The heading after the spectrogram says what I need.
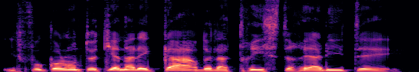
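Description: A man's voice: mid-range voice, fairly even intonation, moderate pace, darkish tone, dry recording, studio quality, natural voice. A man voicing a theatrical, self-pitying man, with declamatory, sarcastic delivery.

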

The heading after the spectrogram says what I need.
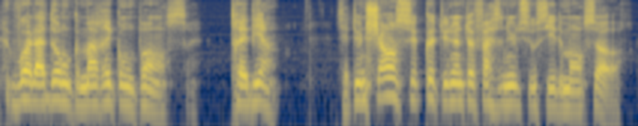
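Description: A man's voice: mid-range voice, unhurried, darkish tone, dry recording, clean studio sound, lightly acted. A man voicing a theatrical, self-pitying man, with declamatory, sarcastic delivery. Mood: bitter.

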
